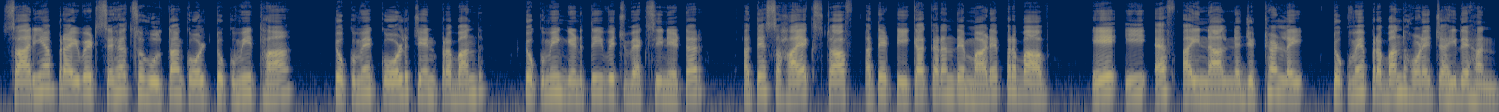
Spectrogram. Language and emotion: Punjabi, neutral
